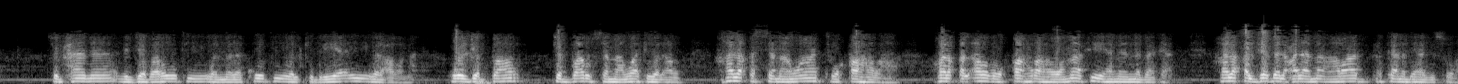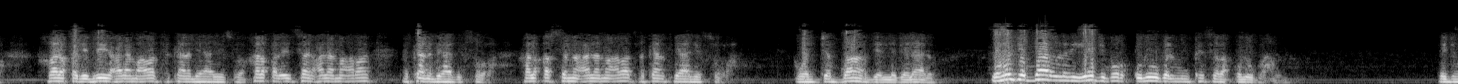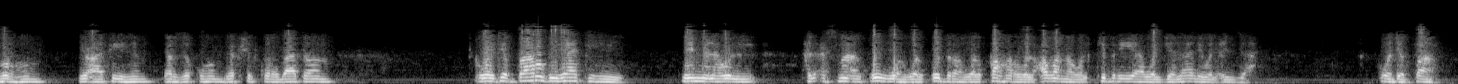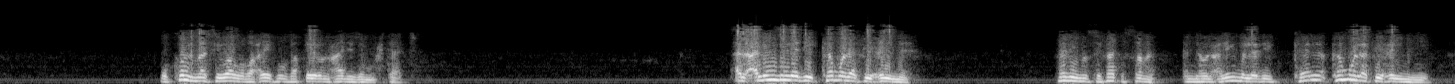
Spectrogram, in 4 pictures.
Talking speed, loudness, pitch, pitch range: 110 wpm, -12 LUFS, 125 Hz, 105-145 Hz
